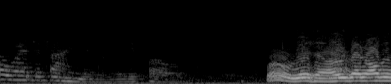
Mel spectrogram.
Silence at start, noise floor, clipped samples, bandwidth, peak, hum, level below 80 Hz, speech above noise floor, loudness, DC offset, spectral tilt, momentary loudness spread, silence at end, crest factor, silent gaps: 0 s; -56 dBFS; under 0.1%; 17 kHz; -20 dBFS; none; -58 dBFS; 24 dB; -30 LUFS; under 0.1%; -9 dB/octave; 25 LU; 0 s; 14 dB; none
